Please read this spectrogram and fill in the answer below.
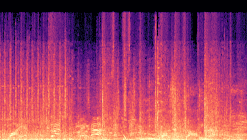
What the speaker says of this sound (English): There's machine gunners over there.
